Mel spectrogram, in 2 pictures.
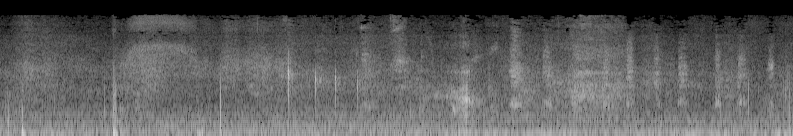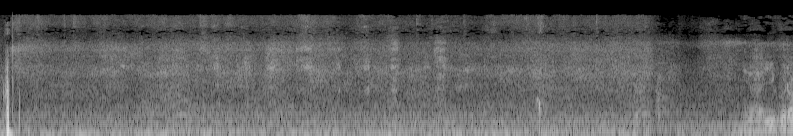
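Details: Pet dog belonging to a professional golfer, visiting a pet shop for grooming, panting steadily in soft breathy bursts with scattered clicks and handling noises; a person talks to the dog afterwards.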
